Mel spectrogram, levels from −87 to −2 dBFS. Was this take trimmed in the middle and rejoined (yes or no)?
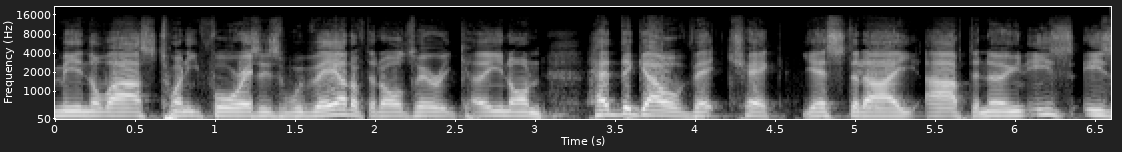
yes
